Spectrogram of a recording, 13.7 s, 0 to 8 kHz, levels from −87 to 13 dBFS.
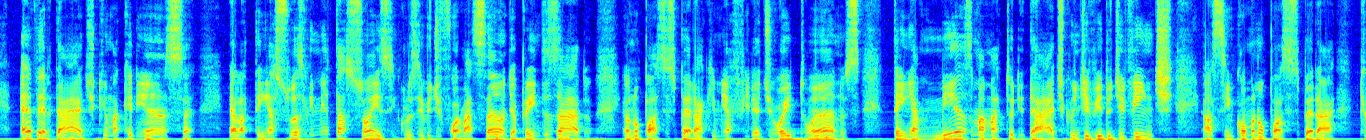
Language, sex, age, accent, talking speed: Portuguese, male, 40-59, Brazilian, 185 wpm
